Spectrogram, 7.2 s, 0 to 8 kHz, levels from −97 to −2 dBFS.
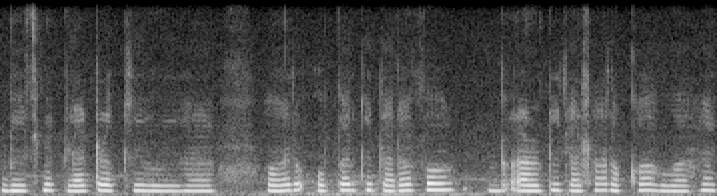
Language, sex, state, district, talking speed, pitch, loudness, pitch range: Hindi, female, Uttar Pradesh, Lalitpur, 125 wpm, 235 Hz, -17 LUFS, 225-250 Hz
